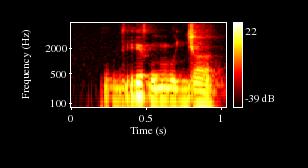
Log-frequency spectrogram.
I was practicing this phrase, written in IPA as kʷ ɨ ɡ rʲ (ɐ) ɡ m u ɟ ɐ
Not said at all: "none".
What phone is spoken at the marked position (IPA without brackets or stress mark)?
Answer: ɐ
